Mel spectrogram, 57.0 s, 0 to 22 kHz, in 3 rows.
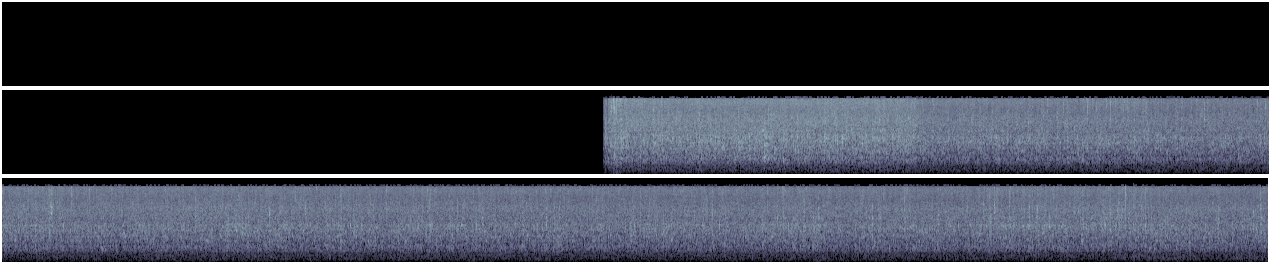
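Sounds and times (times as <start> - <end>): steady rain falling: 28.0 - 57.0.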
